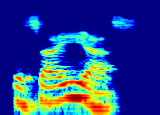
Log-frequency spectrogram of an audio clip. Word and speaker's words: Isaías: acento la ain entonces una diálisis es decir que hace que hace efectivamente que esta palabra se pronuncie isaías no cesa ya ok mis heridas se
